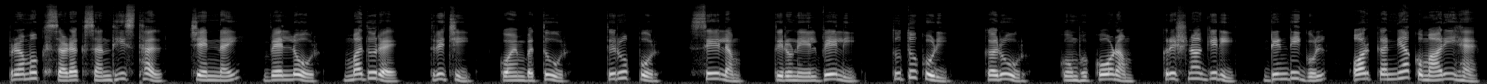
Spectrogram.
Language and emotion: Hindi, neutral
